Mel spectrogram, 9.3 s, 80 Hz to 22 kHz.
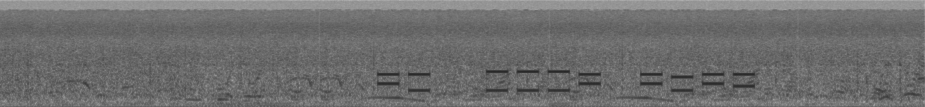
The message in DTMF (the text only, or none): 02 3330 0108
